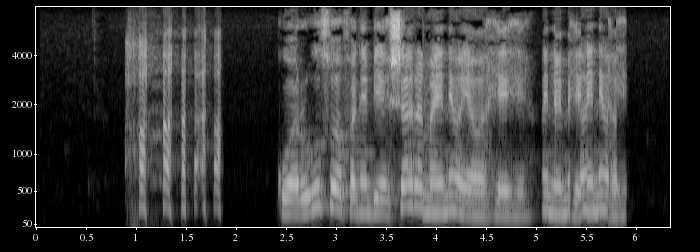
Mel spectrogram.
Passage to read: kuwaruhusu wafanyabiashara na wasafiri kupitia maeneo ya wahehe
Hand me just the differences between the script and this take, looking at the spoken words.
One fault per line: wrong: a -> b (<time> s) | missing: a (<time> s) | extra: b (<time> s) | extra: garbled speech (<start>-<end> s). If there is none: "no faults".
missing: na wasafiri kupitia (3.9 s)
extra: garbled speech (5.1-5.9 s)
